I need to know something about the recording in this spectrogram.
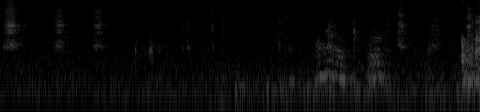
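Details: Three Pomeranians playing, running and chasing each other; high, clipped yaps about twice a second turn into a louder, scuffling run of playful barks and growly noises.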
